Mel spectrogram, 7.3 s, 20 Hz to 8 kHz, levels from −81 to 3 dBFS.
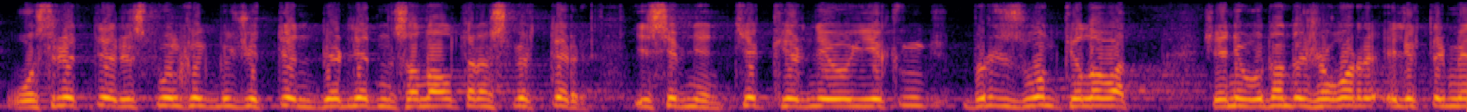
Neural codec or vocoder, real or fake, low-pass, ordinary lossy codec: none; real; 7.2 kHz; none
